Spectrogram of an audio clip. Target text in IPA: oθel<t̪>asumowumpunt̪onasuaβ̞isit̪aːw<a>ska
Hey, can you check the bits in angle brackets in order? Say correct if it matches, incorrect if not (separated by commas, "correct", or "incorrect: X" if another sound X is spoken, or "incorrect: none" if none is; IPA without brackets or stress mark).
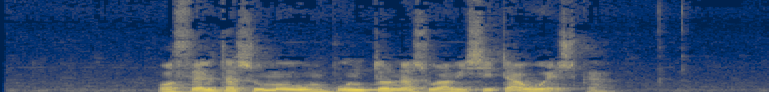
correct, incorrect: e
